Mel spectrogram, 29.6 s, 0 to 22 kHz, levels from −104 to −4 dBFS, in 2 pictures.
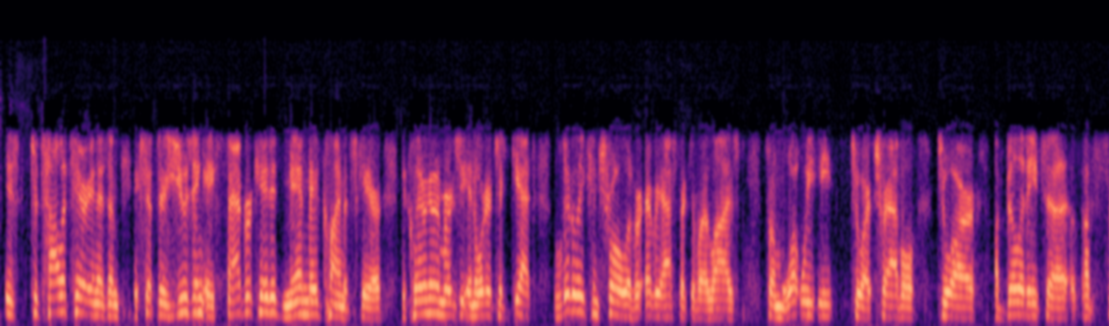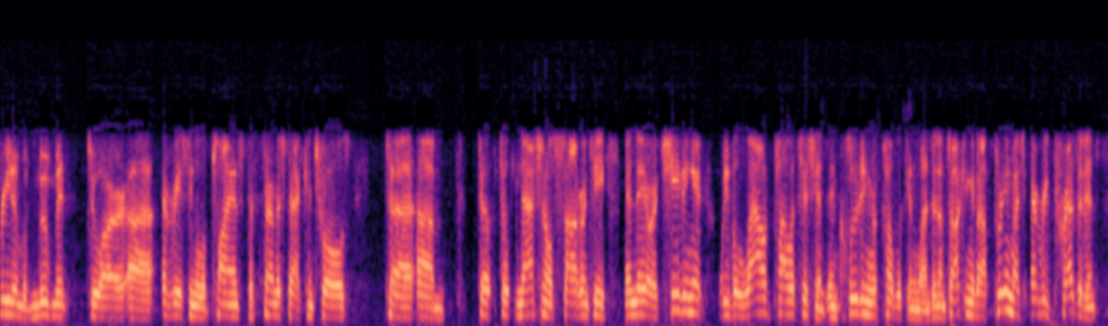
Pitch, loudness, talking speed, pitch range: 145 Hz, -23 LUFS, 150 wpm, 130-165 Hz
